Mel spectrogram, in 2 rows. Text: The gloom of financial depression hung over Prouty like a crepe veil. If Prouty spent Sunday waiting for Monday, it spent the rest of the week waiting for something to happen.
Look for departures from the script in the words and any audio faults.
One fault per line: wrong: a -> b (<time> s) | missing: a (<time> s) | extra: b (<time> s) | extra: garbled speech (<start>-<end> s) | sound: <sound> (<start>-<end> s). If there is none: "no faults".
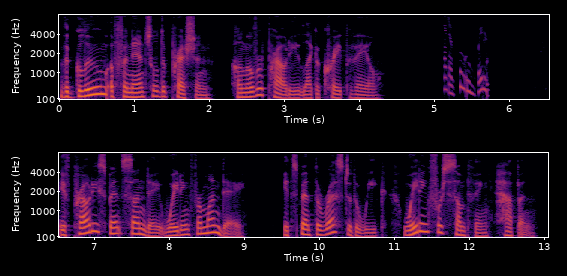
sound: chirp (5.1-5.7 s)
missing: to (12.3 s)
